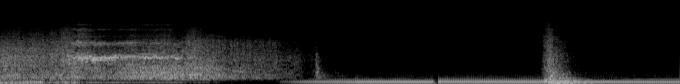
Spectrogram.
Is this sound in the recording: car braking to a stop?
yes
